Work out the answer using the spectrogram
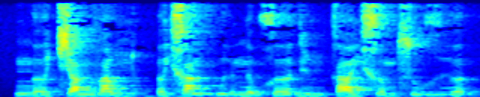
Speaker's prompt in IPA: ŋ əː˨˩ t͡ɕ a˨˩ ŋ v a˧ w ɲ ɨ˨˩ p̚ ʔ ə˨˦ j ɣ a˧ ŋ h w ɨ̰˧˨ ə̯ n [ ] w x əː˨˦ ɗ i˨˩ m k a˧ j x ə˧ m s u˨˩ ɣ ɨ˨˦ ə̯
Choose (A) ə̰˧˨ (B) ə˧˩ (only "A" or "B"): A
